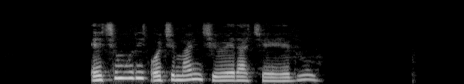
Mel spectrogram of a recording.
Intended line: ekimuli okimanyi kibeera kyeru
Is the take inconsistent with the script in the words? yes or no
no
